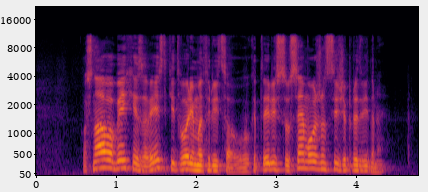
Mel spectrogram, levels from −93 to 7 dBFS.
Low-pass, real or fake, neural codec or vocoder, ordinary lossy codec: 10.8 kHz; real; none; none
